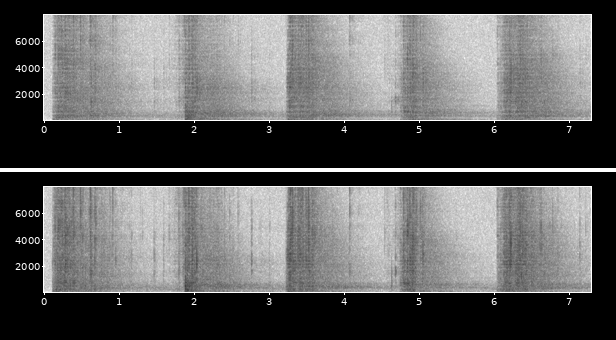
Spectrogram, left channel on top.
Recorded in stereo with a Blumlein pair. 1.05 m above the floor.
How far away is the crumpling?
About 1.4 m.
